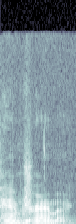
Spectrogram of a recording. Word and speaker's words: Hamtramck: I said Hamtrak. – Yeah, you did. – I did, and it's Hamtramck.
